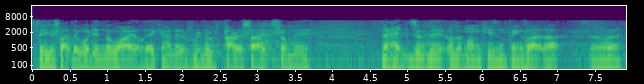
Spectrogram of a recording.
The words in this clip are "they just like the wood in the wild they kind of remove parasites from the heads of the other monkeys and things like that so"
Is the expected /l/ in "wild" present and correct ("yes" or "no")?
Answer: yes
